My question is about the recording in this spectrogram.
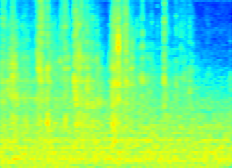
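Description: Soap sample's wrapping being worked open by hand: a run of irregular crinkling crackles, with a few sharper crackles about a second in.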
